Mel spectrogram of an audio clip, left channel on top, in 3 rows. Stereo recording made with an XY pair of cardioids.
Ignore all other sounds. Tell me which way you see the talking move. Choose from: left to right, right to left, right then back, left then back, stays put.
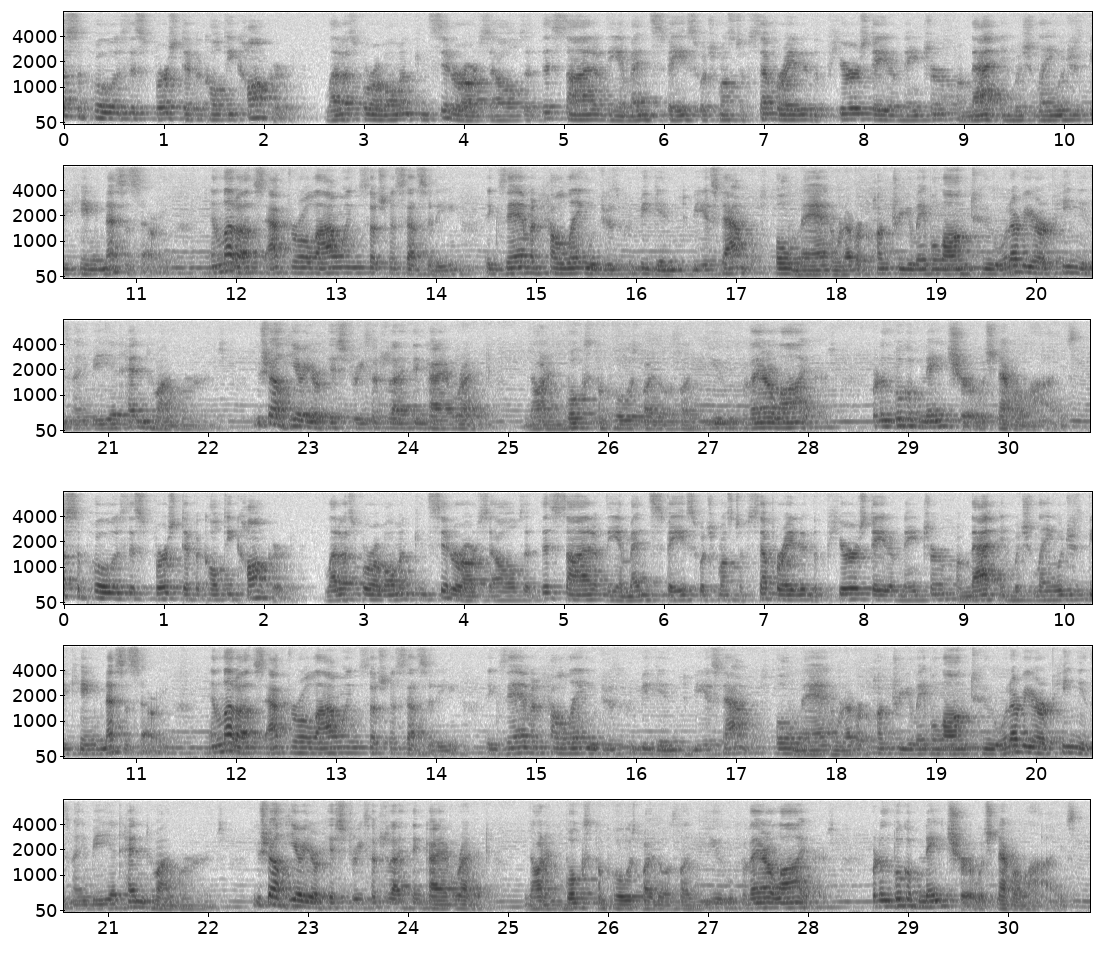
left then back.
